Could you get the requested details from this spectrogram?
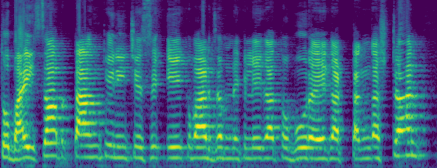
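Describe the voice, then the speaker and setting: A man's voice: high-pitched, steady tone, moderate pace, bright, forceful tone. Brief: male teacher for a recorded exam-prep lesson, questions and answers himself, drills key terms over and over. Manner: addresses students as brothers, asks and answers his own questions, repeats key terms.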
